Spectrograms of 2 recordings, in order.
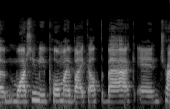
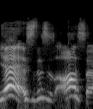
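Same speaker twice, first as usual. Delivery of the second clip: mock stoked, thrilled, pitched-up excited cheer; 5 semitones higher than usual. Retelling watching a sister lead the race: imitating own stoked reaction. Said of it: "I was more stoked on that".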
